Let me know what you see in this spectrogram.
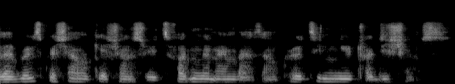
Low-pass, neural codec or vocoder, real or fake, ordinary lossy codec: none; codec, 16 kHz, 4.8 kbps, FACodec; fake; none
